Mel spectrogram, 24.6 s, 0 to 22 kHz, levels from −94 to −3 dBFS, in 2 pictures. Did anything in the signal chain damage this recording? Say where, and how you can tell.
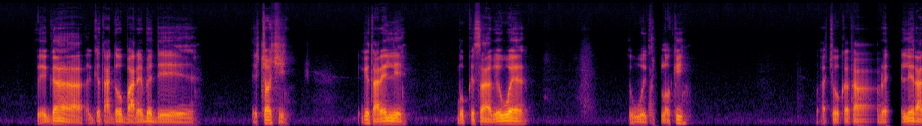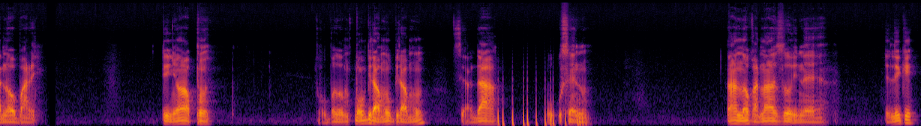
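Yes. In the network and jitter buffer stage, repeated stalls (stutter) between 8.71 and 10.02 s bring four brief drawn-out continuations, the longest 99 ms. They are shorter and more frequent than a freeze, and nothing is lost.

Call audio freezes at 11.44–11.72 s (after "chu okaka", before "bra elera"), 11.81–12.05 s (after "chu okaka bra") and 12.92–13.06 s hold the last sound, then fade to silence in the later two. The likely cause is delayed network packets.

A jitter buffer speed-up runs the audio at 108% from 16.29 to 17.60 s, trimming about a tenth of a second, and at 110% from 23.85 to 24.54 s. The pitch stays put, unlike a resampling error.

A train of clicks from 18.93 to 20.11 s gives about fifteen same-shaped pops at an irregular 11 per second, roughly 10 dB above the signal. The likely source is analogue interference or a faulty connection or power supply, not codec damage.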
